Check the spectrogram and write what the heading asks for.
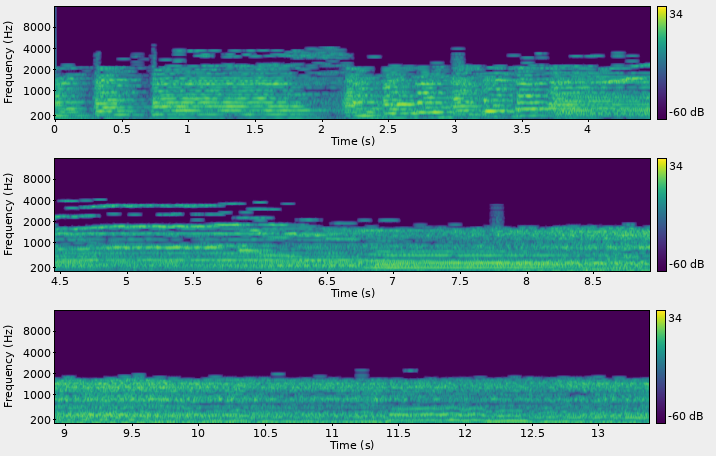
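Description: A car drives along with a loud, steady engine drone that holds throughout, its pitch shifting and revving in the first few seconds before settling into an even hum. No one speaks.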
